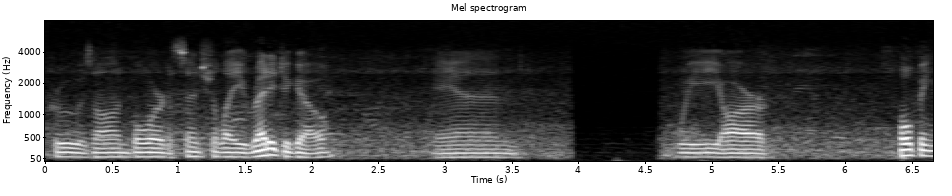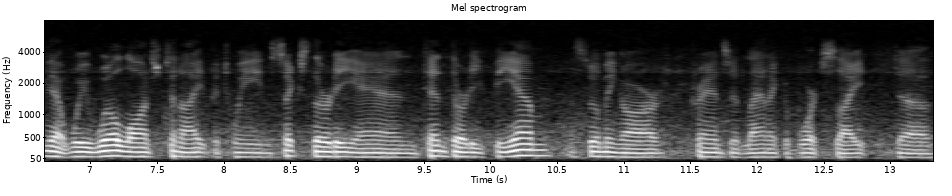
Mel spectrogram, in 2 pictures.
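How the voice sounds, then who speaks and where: Low-voiced man, muffled launch commentary. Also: steady tone. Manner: measured, matter-of-fact. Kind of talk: live mission commentary. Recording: muffled, noisy archival broadcast audio.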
